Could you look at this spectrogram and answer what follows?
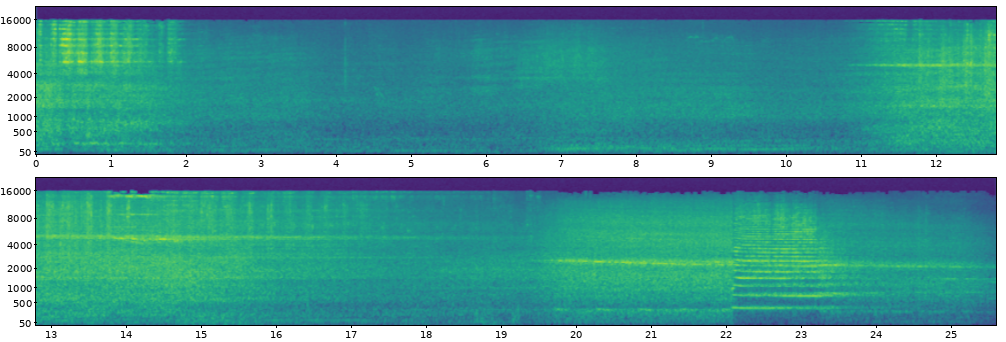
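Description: City trams passing on ballasted track: the rumble and rattle of wheels on rails swell and fade as each tram goes by, loudest at the start and again through the middle. Near the end comes a short, steady pitched horn-like tone.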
